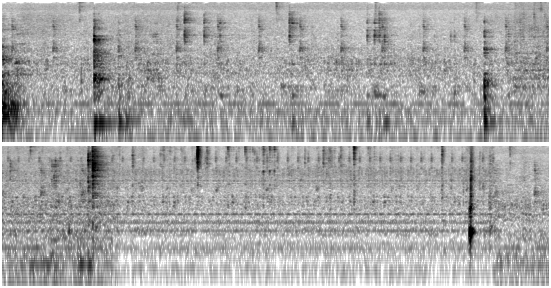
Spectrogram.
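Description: Faint clicks and taps of small metal parts being handled: a brass anniversary-clock movement fitted onto its base pillars and its fixing screws put in, with a few sharper knocks about five seconds in and near seven and a half seconds.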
